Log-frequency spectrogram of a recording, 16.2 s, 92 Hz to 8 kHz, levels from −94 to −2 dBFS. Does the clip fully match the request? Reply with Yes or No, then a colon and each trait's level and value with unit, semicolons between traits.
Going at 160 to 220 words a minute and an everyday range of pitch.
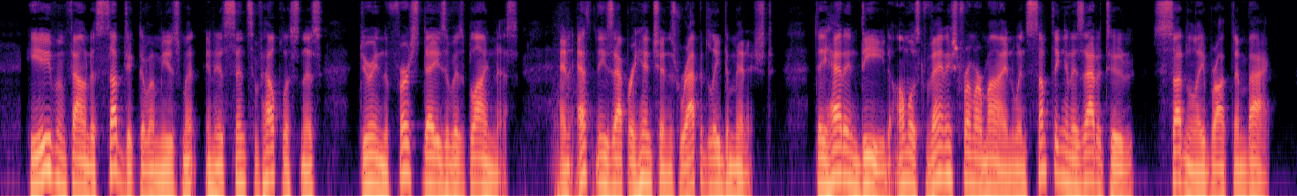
No: average, 150 wpm; average, 4.9 semitones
